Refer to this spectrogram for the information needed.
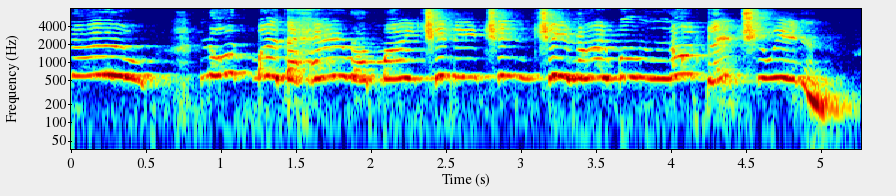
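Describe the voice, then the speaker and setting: Putting on a cartoonish character voice, a woman talks at an extremely high pitch and a fairly slow pace. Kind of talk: children's story telling. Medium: puppet.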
